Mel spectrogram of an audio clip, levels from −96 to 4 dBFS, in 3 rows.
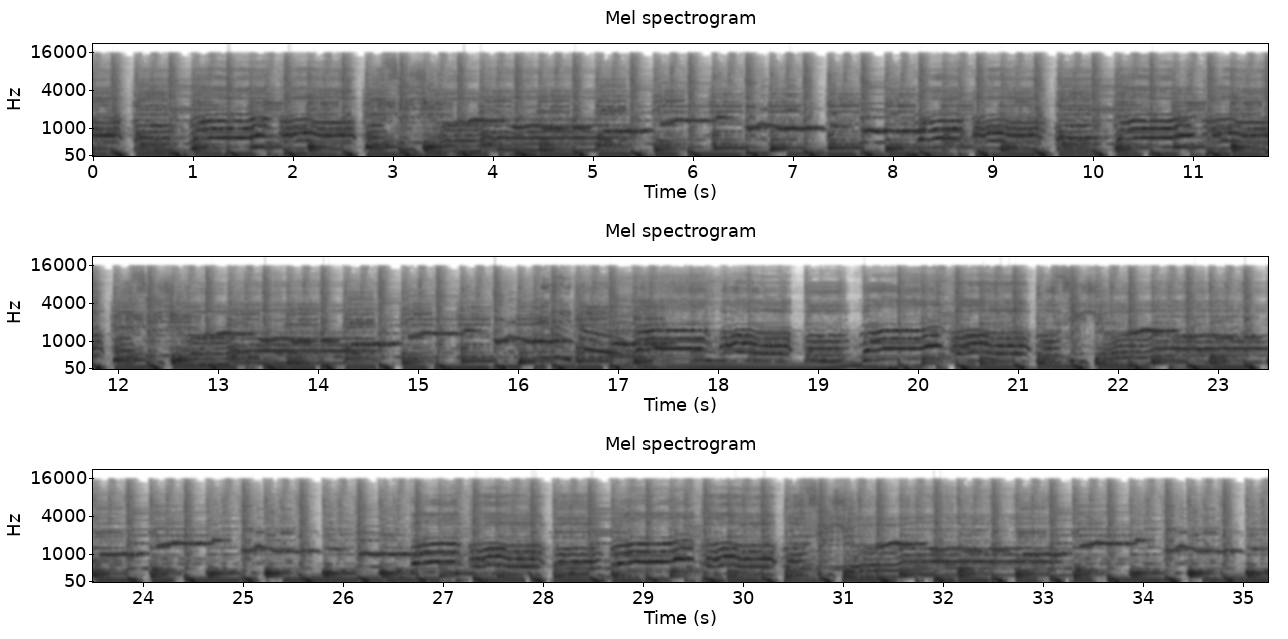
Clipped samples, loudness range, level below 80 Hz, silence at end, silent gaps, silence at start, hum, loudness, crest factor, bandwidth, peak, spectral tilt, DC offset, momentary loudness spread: under 0.1%; 2 LU; -20 dBFS; 0 s; none; 0 s; none; -10 LUFS; 10 dB; 16.5 kHz; 0 dBFS; -4.5 dB/octave; under 0.1%; 4 LU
